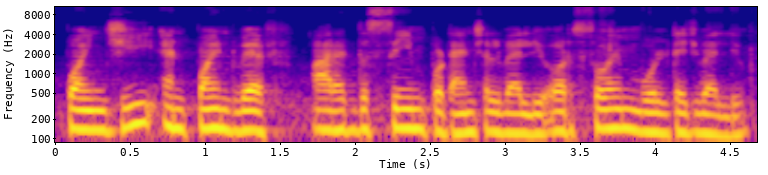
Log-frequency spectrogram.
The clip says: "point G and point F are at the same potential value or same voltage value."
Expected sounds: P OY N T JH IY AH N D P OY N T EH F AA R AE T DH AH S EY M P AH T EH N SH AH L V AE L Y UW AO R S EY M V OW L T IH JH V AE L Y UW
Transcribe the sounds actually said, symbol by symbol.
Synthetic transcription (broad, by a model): P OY N T JH IY AH N D P OY N T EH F AA R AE T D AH S EY M P AH T EH N SH AH L V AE L Y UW AO R S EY M V OW L T IH JH V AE L Y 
